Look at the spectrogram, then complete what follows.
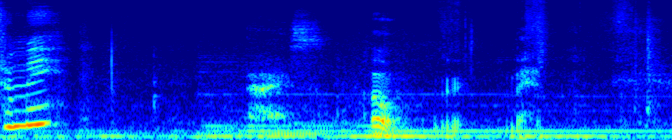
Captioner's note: whispers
